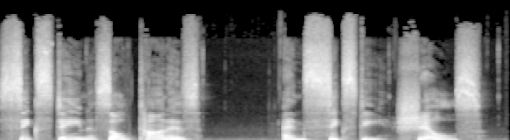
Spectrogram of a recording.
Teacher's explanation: the teen in 16 is stressed and the T in 60 isn't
